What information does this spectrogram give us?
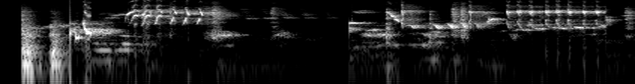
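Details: Young male white-rumped shama kept as a pet, singing: two bursts of rich, varied phrases mixing low notes, rapid trills and high chattering sweeps, separated by a short pause.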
